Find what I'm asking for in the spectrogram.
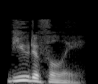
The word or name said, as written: beautifully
